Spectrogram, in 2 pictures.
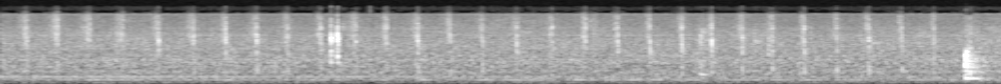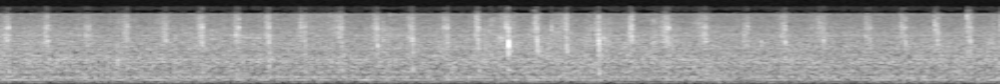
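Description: A small dog scratching its neck with a hind paw, its collar and tag rattling in quick, fairly even ticks, with one louder knock about five seconds in. A faint steady hum runs underneath.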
